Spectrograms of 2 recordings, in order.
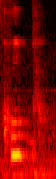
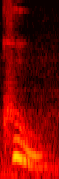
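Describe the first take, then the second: First: The word ends with a clear P sound. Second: The word ends without any P sound. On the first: The speaker calls it wrong. "The P in this word is silent. So it's not coop" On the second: The speaker calls it right. "The P in this word is silent. ... it is cool"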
